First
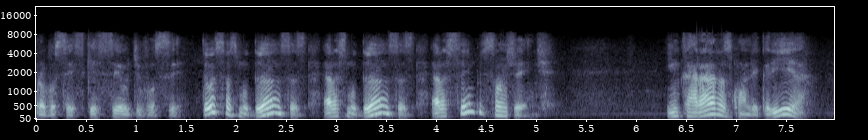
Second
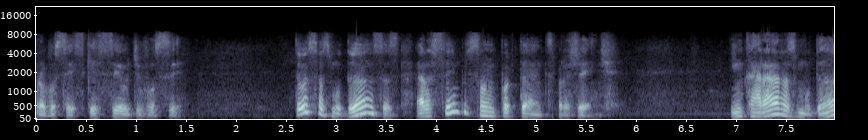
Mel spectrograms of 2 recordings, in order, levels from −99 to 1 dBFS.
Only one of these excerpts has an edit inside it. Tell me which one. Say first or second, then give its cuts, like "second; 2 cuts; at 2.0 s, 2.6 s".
first; 4 cuts; at 1.5 s, 3.1 s, 4.7 s, 7.0 s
